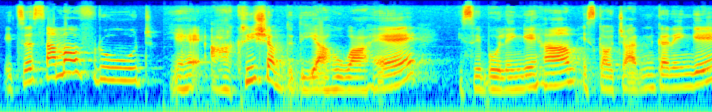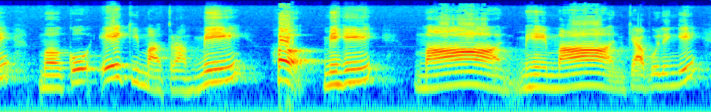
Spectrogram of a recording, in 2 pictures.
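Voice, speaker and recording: A woman teaching children to read, sounding out words slowly syllable by syllable and asking them to repeat. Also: lowish voice, vocal fry. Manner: slow, drawn-out syllable-by-syllable pronunciation. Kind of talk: children's reading lesson.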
